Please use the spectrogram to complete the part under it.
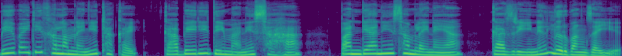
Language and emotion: Bodo, neutral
